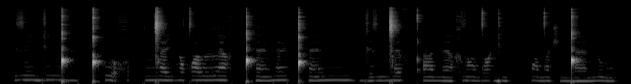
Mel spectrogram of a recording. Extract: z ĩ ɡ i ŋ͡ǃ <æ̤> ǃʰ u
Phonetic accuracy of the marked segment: correct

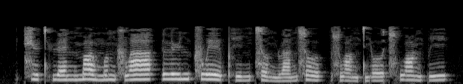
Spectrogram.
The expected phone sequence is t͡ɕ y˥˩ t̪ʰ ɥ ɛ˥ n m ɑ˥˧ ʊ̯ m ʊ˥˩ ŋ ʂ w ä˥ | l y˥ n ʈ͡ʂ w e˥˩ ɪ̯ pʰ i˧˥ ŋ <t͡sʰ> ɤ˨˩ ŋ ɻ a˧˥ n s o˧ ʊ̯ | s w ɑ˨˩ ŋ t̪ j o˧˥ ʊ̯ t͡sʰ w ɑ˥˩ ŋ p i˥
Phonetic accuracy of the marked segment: incorrect: t͡s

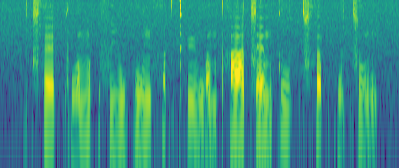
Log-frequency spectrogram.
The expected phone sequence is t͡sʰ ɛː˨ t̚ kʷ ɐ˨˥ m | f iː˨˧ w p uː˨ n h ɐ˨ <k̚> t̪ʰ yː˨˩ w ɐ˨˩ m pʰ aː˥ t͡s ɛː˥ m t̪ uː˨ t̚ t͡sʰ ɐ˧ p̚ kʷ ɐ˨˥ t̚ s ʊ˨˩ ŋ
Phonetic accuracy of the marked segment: correct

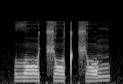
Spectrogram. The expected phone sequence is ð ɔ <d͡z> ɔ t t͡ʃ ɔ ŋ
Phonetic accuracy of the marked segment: incorrect: t͡ʃ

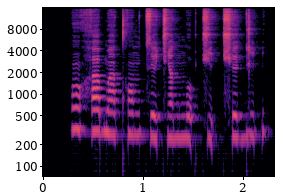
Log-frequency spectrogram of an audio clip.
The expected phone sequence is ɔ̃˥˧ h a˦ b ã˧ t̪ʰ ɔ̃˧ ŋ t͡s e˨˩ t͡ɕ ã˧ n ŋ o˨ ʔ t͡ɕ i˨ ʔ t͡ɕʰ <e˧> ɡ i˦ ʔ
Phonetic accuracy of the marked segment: correct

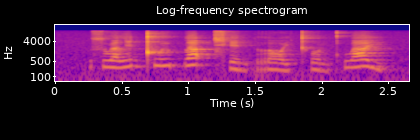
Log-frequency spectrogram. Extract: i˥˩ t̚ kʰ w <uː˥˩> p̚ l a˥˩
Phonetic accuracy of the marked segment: incorrect: ɯː˥˩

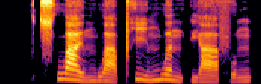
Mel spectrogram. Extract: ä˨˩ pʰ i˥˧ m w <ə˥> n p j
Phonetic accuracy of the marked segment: incorrect: ə˥˩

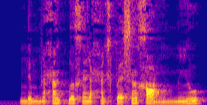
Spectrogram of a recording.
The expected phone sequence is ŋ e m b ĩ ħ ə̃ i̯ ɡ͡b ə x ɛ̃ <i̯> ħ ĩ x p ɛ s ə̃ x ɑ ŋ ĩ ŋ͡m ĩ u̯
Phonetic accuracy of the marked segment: correct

